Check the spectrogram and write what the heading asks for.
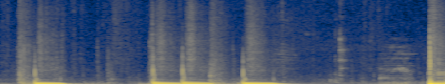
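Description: Song intro: low plucked guitar notes played in three short bursts with silences between them.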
